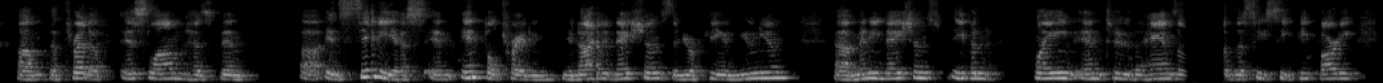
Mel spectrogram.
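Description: Audible room echo surrounds fairly slow speech with fairly even intonation. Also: man, high pitch for a man. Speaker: ministry school host. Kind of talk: panel discussion and prayer. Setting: live session with online audience. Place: home room.

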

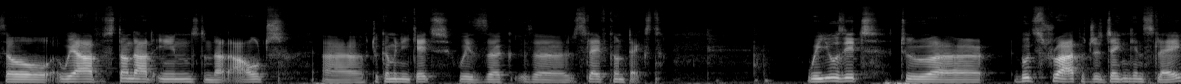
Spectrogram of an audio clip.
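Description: A man with a French accent speaks very slowly at a medium pitch, his bright, sharp tone carried on fairly even intonation in a very clean recording with a silent background. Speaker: software developer. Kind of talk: technical presentation.

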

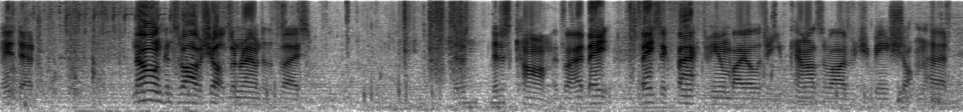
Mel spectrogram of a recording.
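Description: A man at medium pitch talks at a fairly quick pace with lively intonation, big swings in loudness, and long, frequent pauses. Background noise is noticeable. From England. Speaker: let's play gamer. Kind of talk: gameplay commentary. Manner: casual, joking, swears.

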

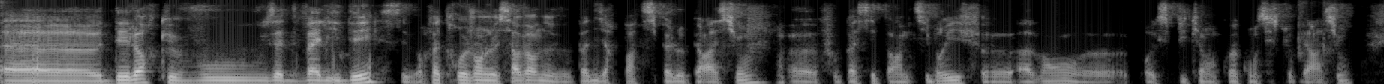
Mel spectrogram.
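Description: In a normal speaking voice, a man talks at a fairly quick pace and a fairly low pitch with ordinary pitch variation and big swings in loudness, in a dry sound with no echo against a quiet background. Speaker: activist organizer. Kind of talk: explanation. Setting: video call.

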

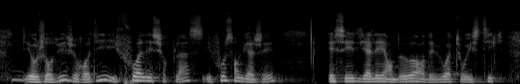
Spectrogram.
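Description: A man at a very fast pace, dark and mellow in tone, with lively intonation against a quiet background. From French Basque Country (Bidart); French Basque Country. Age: 40s. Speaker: adventurer and explorer; interview guest. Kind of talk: radio interview. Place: studio. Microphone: studio mic.

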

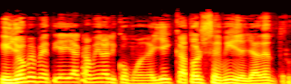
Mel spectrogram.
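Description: Very fast and fairly high-pitched, a man speaks with ordinary pitch variation in a dry sound with no echo. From Puerto Rico, Vega Baja; Puerto Rico. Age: 30s. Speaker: truck driver and trail runner; interviewee. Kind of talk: interview, personal story. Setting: outdoors in a park. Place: open country.

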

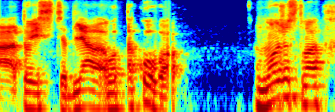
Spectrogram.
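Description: Light background noise sits behind a man whose voice is somewhat breathy. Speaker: seminar presenter. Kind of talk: lecture. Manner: halting. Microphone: video call.

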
